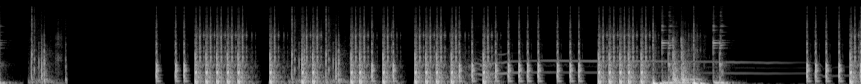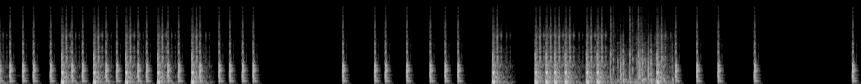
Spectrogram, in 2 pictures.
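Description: Building blocks snap into place with rapid, repeated clicking pops.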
